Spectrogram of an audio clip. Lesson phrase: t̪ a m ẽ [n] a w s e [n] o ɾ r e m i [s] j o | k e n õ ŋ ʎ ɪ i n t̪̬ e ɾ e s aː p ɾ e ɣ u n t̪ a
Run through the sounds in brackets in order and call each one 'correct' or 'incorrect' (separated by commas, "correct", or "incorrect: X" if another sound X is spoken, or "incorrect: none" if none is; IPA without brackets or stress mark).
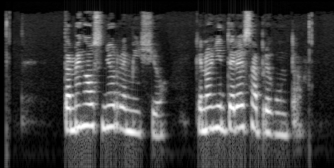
incorrect: ŋ, incorrect: ɲ, incorrect: ʃ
